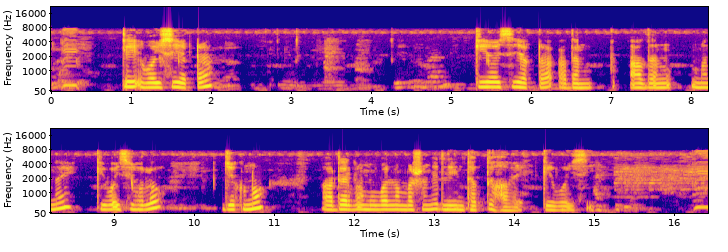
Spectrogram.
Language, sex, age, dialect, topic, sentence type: Bengali, female, 18-24, Rajbangshi, banking, question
